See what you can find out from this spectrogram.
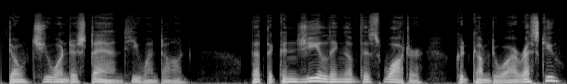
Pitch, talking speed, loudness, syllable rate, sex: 105 Hz, 180 wpm, -20 LUFS, 5.0 syllables/s, male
